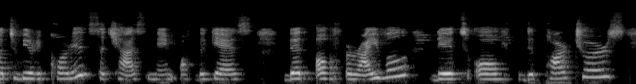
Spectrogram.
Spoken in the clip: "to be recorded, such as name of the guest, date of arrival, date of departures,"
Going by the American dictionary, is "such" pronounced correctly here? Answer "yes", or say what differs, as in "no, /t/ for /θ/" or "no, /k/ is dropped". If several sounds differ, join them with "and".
yes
